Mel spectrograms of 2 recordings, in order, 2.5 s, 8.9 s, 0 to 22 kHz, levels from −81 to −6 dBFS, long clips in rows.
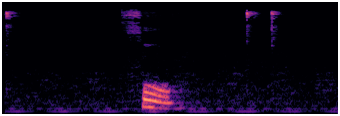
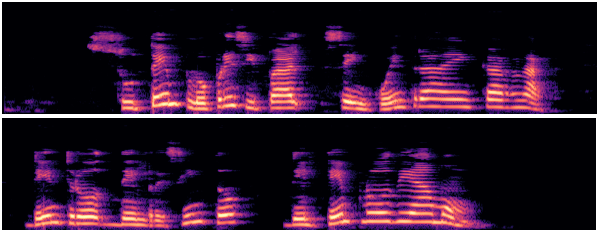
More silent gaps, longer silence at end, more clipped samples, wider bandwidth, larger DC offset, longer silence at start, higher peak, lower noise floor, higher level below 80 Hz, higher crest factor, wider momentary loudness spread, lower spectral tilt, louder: neither; second, 0.45 s vs 0.9 s; neither; first, 16.5 kHz vs 8.8 kHz; neither; second, 0.05 s vs 0.65 s; second, -10 dBFS vs 0 dBFS; second, -63 dBFS vs -78 dBFS; second, -88 dBFS vs -66 dBFS; first, 24 dB vs 14 dB; about the same, 11 LU vs 9 LU; about the same, -5.5 dB/octave vs -5.5 dB/octave; second, -32 LUFS vs -15 LUFS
